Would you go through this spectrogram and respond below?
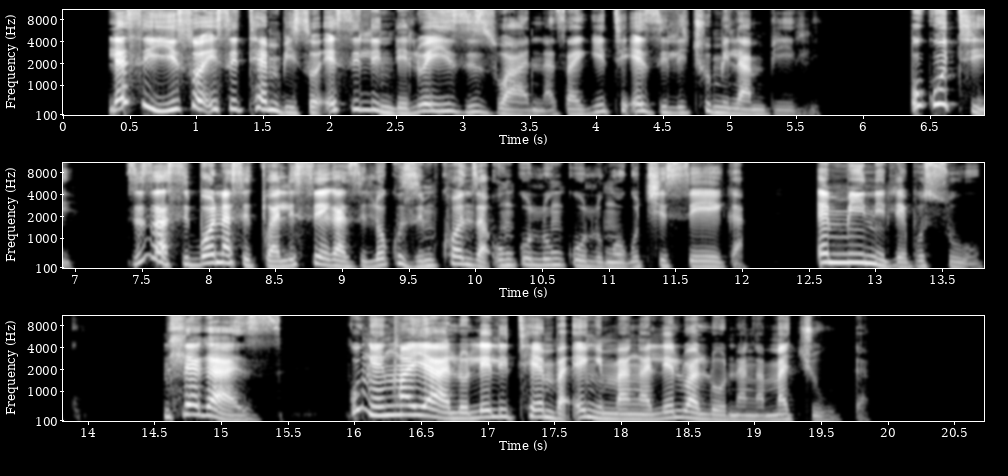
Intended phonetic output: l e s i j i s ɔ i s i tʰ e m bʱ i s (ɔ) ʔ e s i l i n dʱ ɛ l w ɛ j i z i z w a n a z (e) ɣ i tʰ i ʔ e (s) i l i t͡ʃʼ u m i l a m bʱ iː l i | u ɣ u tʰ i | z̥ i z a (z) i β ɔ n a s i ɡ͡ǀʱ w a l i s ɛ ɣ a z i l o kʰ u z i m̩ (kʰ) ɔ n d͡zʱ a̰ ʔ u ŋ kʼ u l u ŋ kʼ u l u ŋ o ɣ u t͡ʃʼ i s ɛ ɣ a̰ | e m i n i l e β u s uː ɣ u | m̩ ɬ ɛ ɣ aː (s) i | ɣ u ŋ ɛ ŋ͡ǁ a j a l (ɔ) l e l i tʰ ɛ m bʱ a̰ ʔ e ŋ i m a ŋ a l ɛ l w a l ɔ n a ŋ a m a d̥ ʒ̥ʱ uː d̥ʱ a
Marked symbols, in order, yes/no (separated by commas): yes, no, no, no, yes, no, yes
